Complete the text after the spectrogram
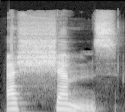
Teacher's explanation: notice how we dropped the lam in the word ashems · in this type of أل you will drop the لام in أل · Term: sun أل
